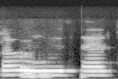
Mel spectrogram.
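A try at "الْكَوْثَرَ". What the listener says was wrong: কাউ এখানে টানা যাবে না, এই যে টানগুলা যেখানে টান নাই সেখানে টানলে আগামীকালকে আপনারা বুঝতে পারবেন যে যেখানে টান নেই সেখানে যদি টানেন তাহলে কি মারাত্মক ভুল হয়ে যায়, আগামীকালকে আপনারা ইনশাল্লাহ জানতে পারবেন।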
